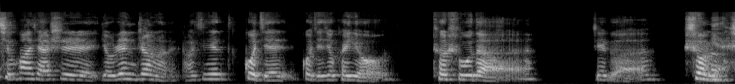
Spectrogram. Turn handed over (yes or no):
yes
